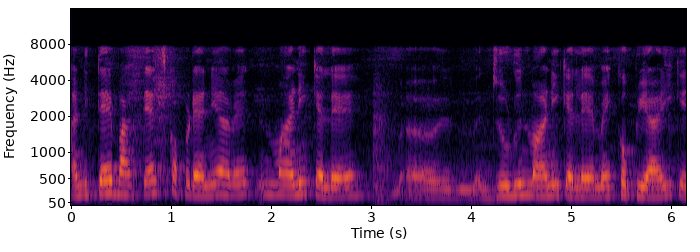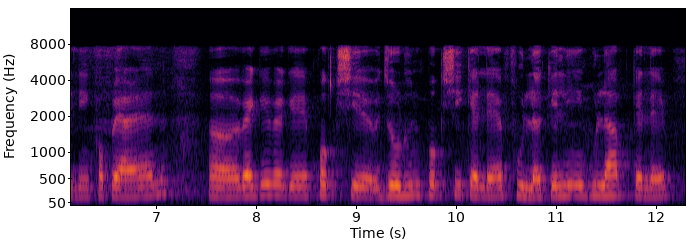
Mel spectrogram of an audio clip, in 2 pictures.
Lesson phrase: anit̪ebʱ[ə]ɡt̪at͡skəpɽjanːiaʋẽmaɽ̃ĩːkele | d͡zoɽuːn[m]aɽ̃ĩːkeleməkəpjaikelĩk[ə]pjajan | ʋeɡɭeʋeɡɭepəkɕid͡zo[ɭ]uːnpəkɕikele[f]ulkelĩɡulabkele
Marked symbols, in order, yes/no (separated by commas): no, yes, yes, no, yes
